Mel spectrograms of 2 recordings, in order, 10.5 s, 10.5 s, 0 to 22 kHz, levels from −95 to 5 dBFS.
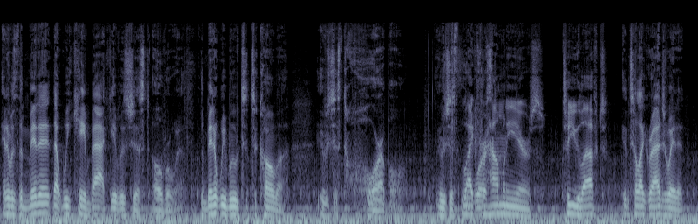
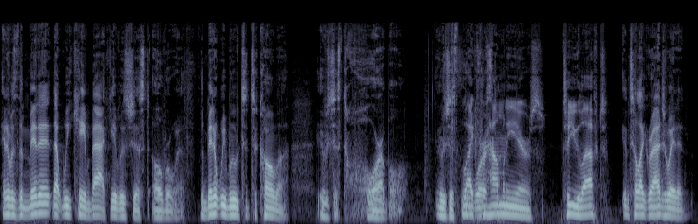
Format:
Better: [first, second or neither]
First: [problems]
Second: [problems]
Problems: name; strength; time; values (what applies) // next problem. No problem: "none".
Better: second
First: low rumble; faint; throughout; 25 dB below the speech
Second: none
